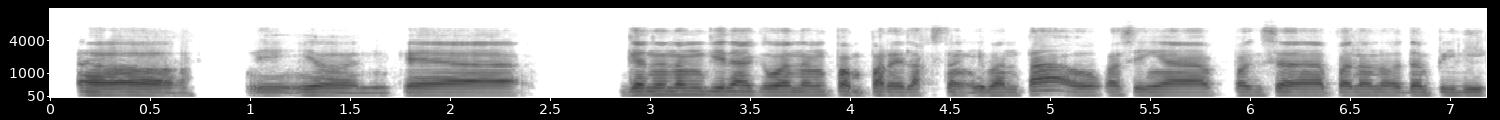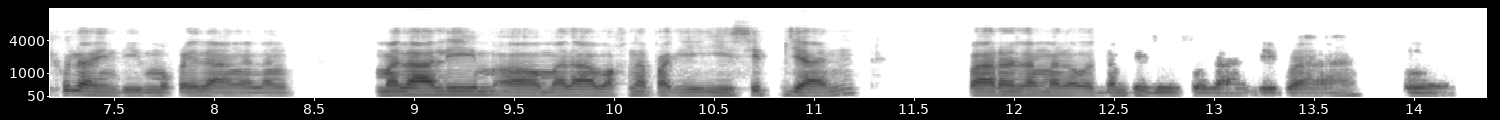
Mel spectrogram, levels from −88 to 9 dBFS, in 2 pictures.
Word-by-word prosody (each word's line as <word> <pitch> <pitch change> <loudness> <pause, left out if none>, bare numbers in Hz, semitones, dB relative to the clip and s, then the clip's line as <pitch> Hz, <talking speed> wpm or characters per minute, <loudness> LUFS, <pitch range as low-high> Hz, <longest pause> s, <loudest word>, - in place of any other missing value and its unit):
Oo, 125 -4 +4 0.3
ni - - -5 0.2
yun 105 -2 -1
kaya 115 -1 +2 0.5
ganun 135 0 +2
ang 135 - 0
ginagawa 130 -2 +1
ng 125 0 -2
pamparelax 120 -1 -1
ng - - -6
ibang 115 0 -1
tao, 150 -6 +2
kasi 125 -1 -4
nga 115 -1 +1
pag 120 -1 -4
sa 120 0 +1
panonood 120 -1 -2
ng 120 -1 -2
pelikula 120 +5 0
hindi 115 -3 -5
mo 110 0 -5
kailangan 110 -1 -1
ng 110 0 -5 0.4
malalim 135 +2 +5
o 120 -1 +2
malawak 120 0 +1
na 125 -1 -4
pag-iisip 120 0 -4
diyan, 120 +7 +2 0.6
para 125 +1 +4
lang 125 - +1
manood 115 -2 -1
ng 115 0 -4
pelikula, 105 -2 -2
di - - -3
ba? 100 +4 -4 0.3
Oh. 100 0 -2
120 Hz, 155 wpm, -25 LUFS, 115-125 Hz, 0.6 s, malalim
